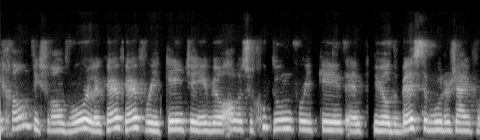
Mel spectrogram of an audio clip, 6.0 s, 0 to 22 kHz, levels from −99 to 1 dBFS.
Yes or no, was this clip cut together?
yes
